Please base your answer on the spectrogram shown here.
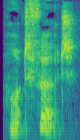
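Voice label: "hotfoot", British English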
